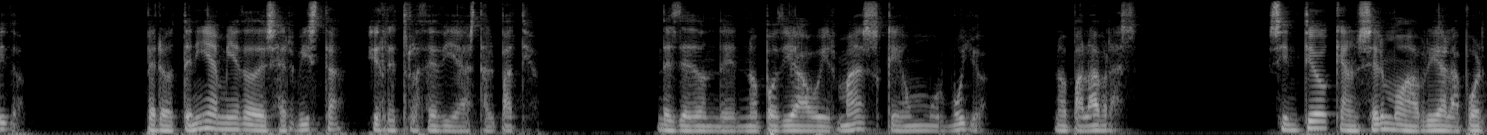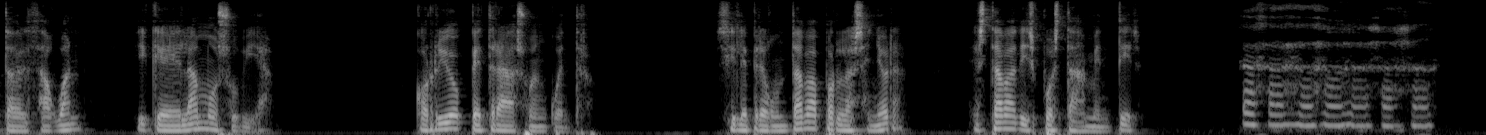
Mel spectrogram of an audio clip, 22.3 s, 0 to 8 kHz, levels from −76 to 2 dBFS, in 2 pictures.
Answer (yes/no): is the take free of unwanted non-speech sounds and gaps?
no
